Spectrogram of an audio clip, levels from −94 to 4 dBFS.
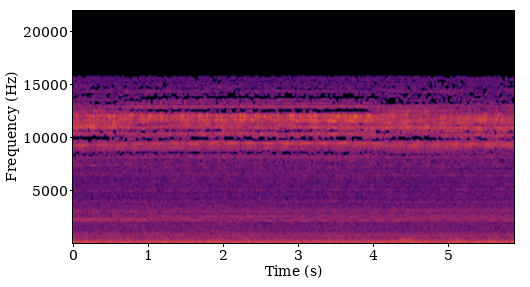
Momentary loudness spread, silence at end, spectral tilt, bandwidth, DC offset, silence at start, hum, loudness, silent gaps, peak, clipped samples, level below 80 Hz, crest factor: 2 LU; 0 s; -3 dB/octave; 16 kHz; under 0.1%; 0 s; none; -32 LUFS; none; -18 dBFS; under 0.1%; -44 dBFS; 16 dB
